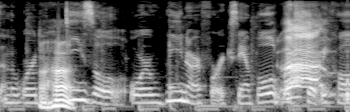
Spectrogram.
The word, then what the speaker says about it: Wiener: from the fact that we also have the letter combination of IE in a lot of words, and that one's pronounced as E. You can find this in the word Diesel or Wiener, for example, which is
